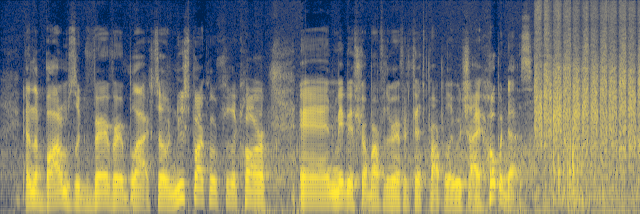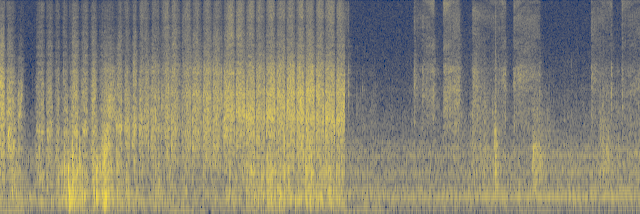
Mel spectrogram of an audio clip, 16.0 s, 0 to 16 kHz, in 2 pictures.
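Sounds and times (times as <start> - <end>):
faint steady hum: 0.0 - 16.0
sandpaper rasping on steel: 6.7 - 12.4, 15.4 - 16.0
aerosol spray can hissing: 9.6 - 12.4, 13.2 - 14.8, 15.4 - 16.0.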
